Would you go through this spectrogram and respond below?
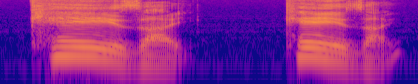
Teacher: And that beginning ke is higher than the other bits.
